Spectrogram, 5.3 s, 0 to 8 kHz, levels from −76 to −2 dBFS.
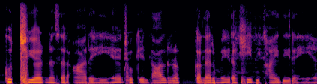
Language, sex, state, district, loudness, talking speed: Hindi, female, Bihar, Kishanganj, -29 LUFS, 205 wpm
